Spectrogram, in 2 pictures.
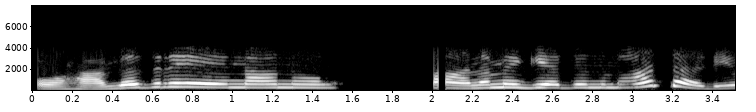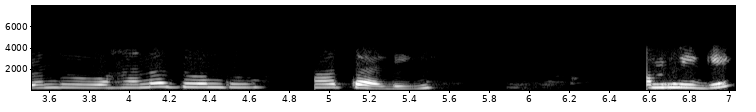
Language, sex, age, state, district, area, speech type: Kannada, female, 18-30, Karnataka, Dakshina Kannada, rural, conversation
